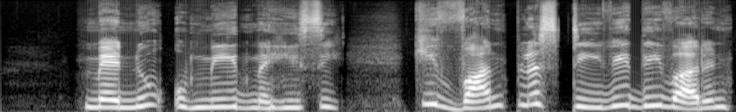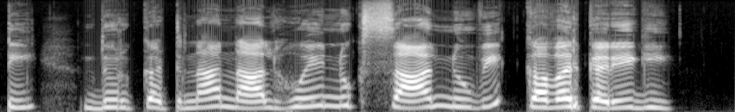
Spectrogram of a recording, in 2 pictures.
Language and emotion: Punjabi, surprised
